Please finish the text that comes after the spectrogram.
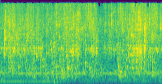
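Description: tap water running

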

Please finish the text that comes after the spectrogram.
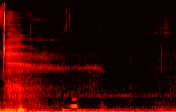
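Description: dog panting

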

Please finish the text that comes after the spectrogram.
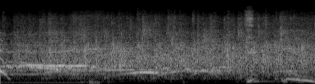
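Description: audience applause

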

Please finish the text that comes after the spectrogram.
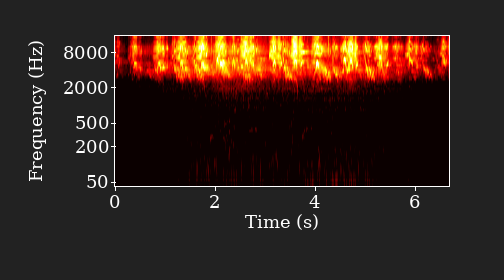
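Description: house sparrow chirping

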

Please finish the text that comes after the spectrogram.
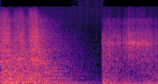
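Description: explosion blast

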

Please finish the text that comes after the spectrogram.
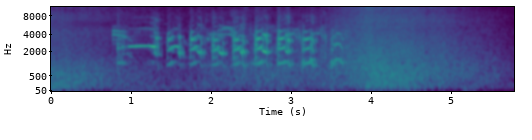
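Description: ocean surf waves breaking

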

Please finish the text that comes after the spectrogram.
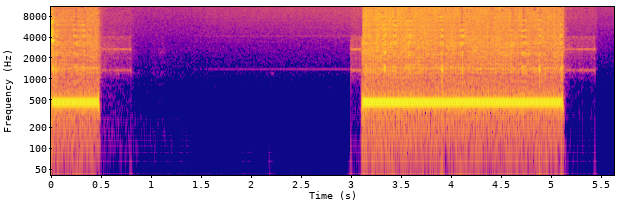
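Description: telephone ringing tone

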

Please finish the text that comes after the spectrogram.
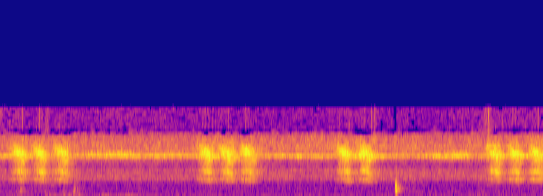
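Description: cricket chirping

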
